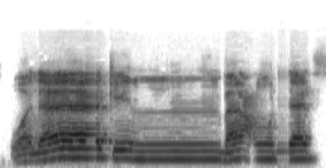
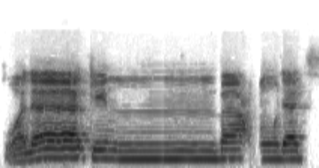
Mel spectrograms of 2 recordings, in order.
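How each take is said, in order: No difference in how they are said.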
